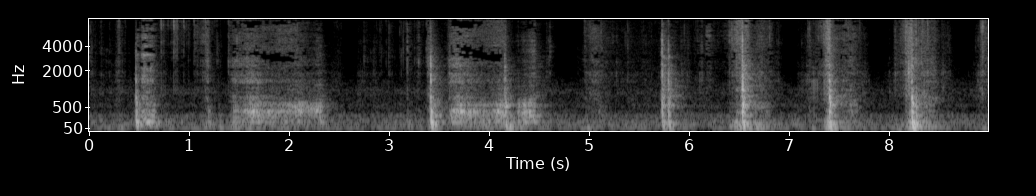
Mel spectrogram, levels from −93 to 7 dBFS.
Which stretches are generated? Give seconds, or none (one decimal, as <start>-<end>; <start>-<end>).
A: none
